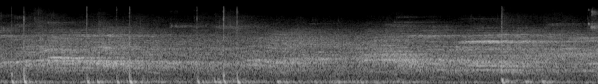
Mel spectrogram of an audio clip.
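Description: Volleyballs thudding irregularly on a hardwood gym floor, with indistinct voices of players and spectators.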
